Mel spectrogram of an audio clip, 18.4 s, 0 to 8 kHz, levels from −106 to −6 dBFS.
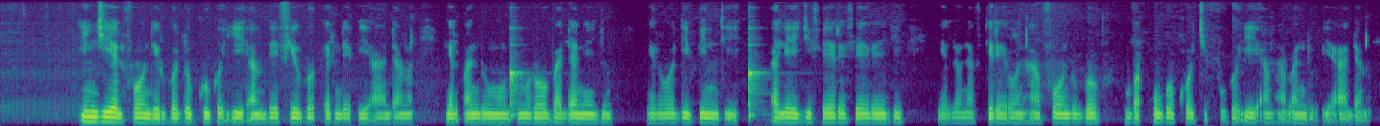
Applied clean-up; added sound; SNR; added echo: none; Bowed string instrument; 8 dB; none.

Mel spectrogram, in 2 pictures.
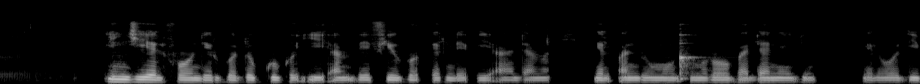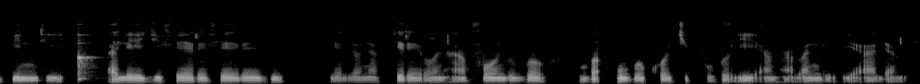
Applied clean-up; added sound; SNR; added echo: neural mask model RNNoise.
